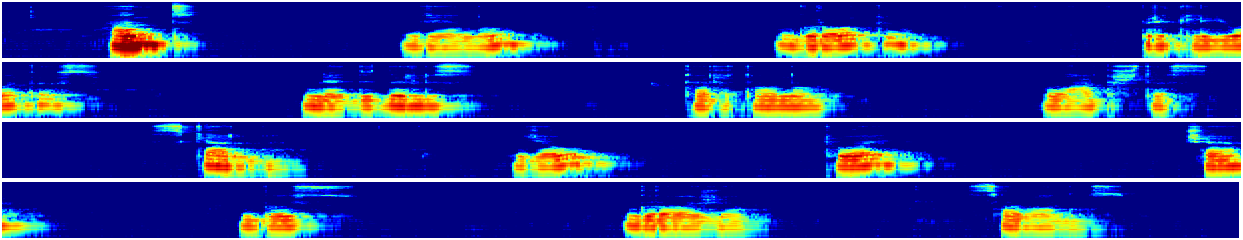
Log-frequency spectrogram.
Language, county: Lithuanian, Telšiai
